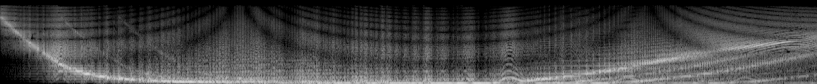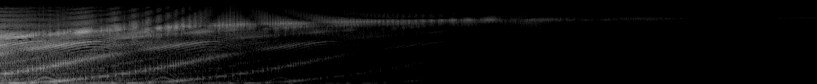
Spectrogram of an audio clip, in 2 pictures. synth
0:00.4 0:10.5

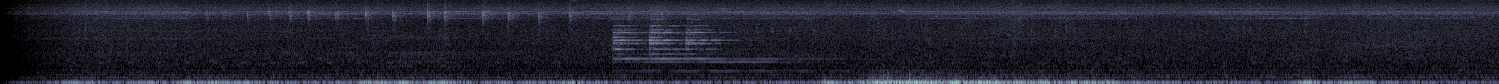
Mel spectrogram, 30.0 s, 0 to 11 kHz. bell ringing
0:12.2 0:16.8

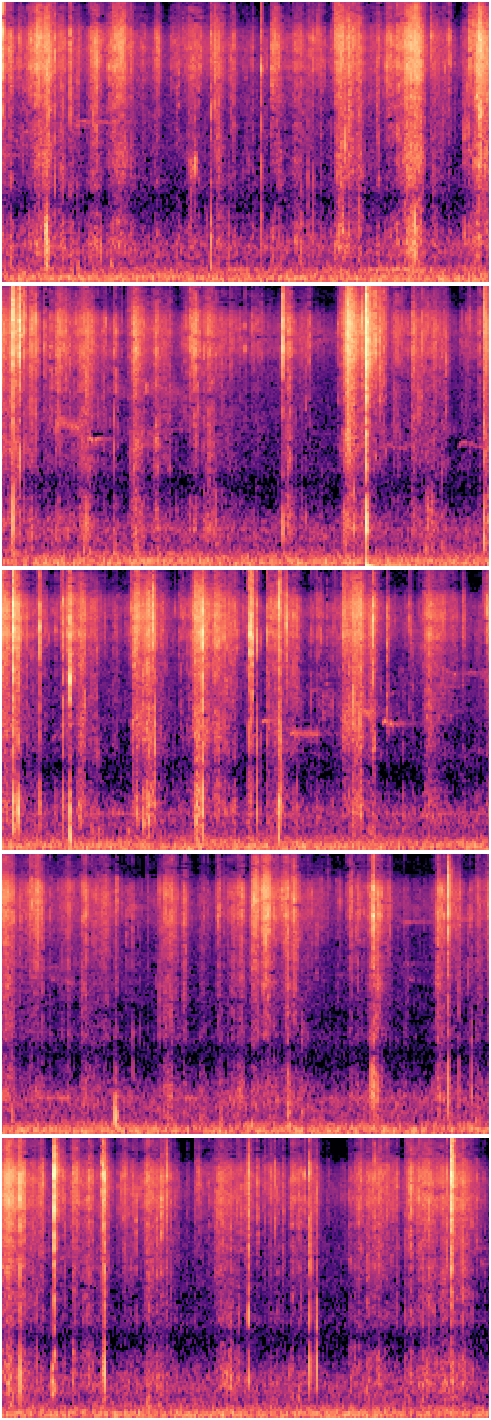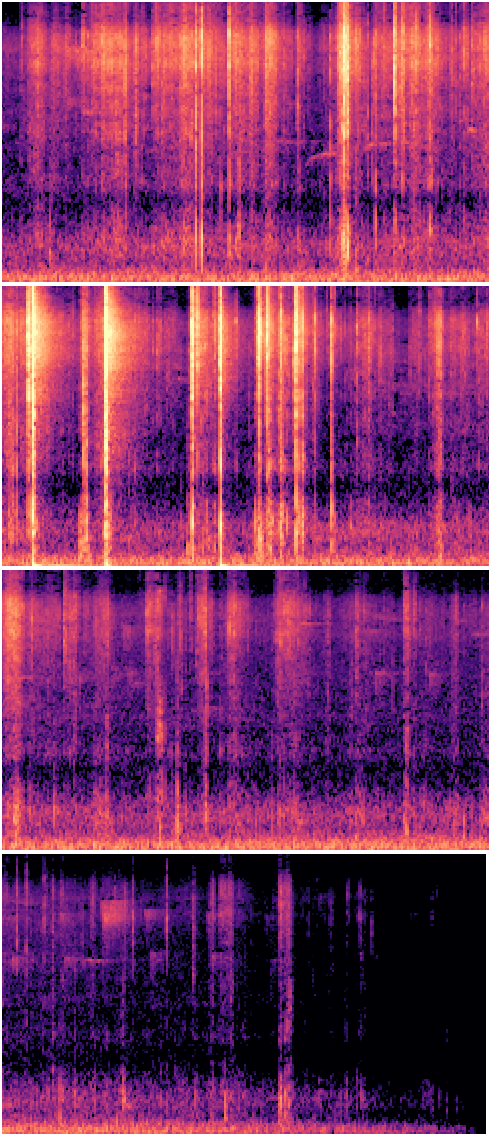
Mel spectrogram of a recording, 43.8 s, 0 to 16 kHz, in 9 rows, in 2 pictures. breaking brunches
0:29.5 0:32.4

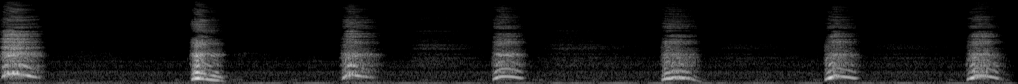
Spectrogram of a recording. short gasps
0:00.0 0:00.5, 0:01.9 0:02.5, 0:03.4 0:10.1

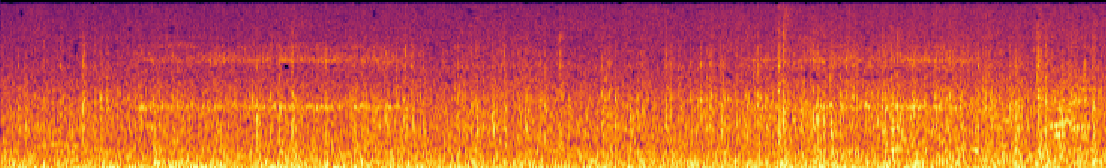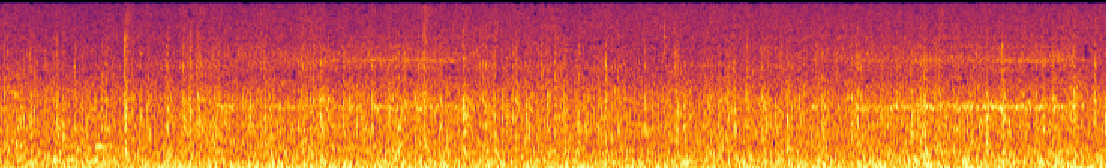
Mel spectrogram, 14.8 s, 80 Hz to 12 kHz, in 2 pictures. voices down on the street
0:05.0 0:11.0

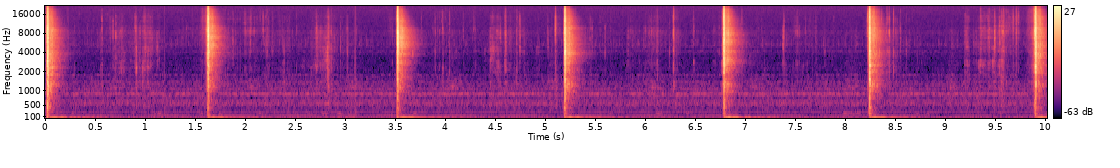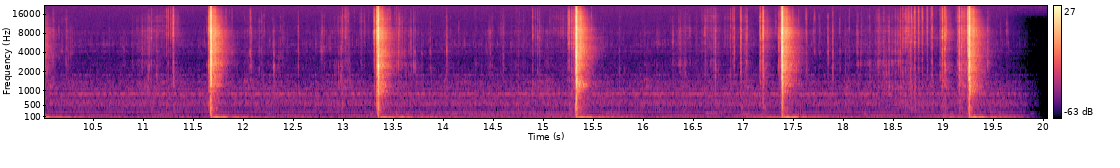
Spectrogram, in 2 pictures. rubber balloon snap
0:06.8 0:07.2, 0:11.6 0:12.1

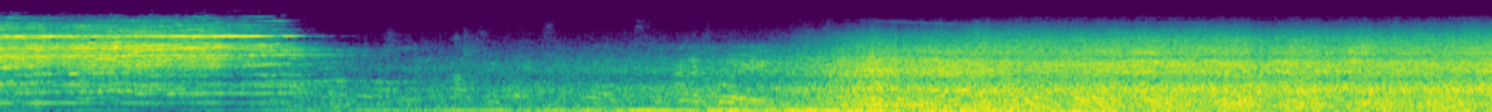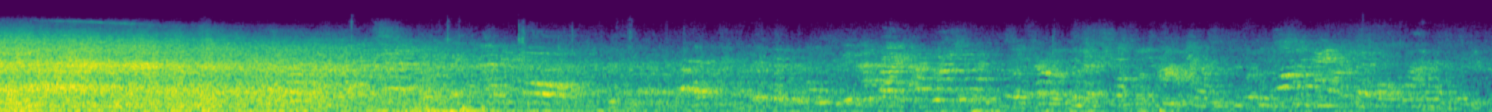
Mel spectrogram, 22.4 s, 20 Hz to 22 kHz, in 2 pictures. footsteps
0:13.8 0:16.8

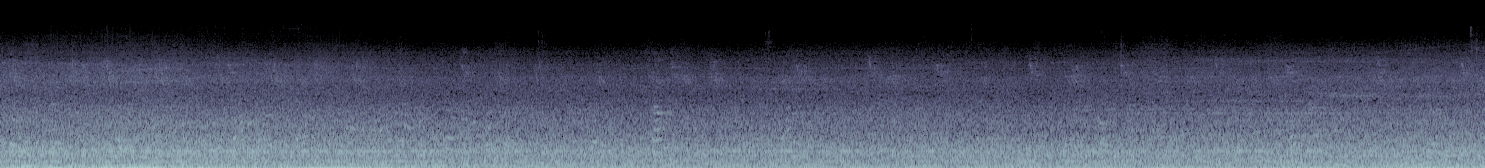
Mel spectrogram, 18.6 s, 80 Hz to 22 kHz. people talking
0:13.6 0:18.5

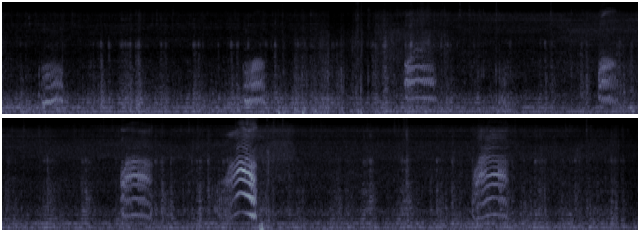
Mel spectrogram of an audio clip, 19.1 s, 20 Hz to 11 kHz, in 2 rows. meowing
0:03.6 0:04.0, 0:06.0 0:06.5, 0:09.0 0:09.3, 0:11.3 0:11.9, 0:12.8 0:13.4, 0:16.6 0:17.2

